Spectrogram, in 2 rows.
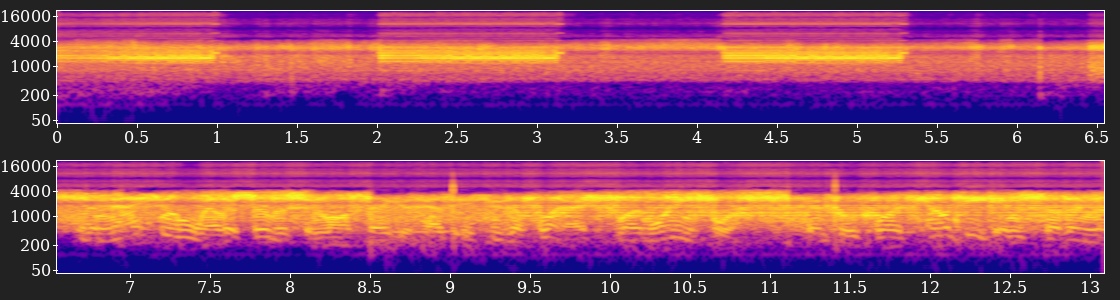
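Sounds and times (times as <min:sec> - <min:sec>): buzzing digital data tones: 0:00.0 - 0:01.0, 0:02.0 - 0:03.2
radio hiss: 0:00.0 - 0:13.0.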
